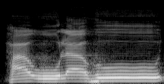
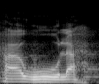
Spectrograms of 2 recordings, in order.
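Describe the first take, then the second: First: The word ends with a short final vowel. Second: The word ends on a bare consonant. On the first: The reading continues without stopping. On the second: The reading stops at this word.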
